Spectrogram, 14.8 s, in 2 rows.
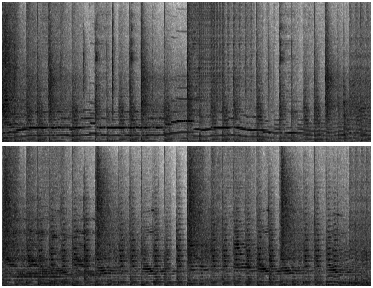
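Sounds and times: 
boss battle background music: 0.0s - 14.7s.

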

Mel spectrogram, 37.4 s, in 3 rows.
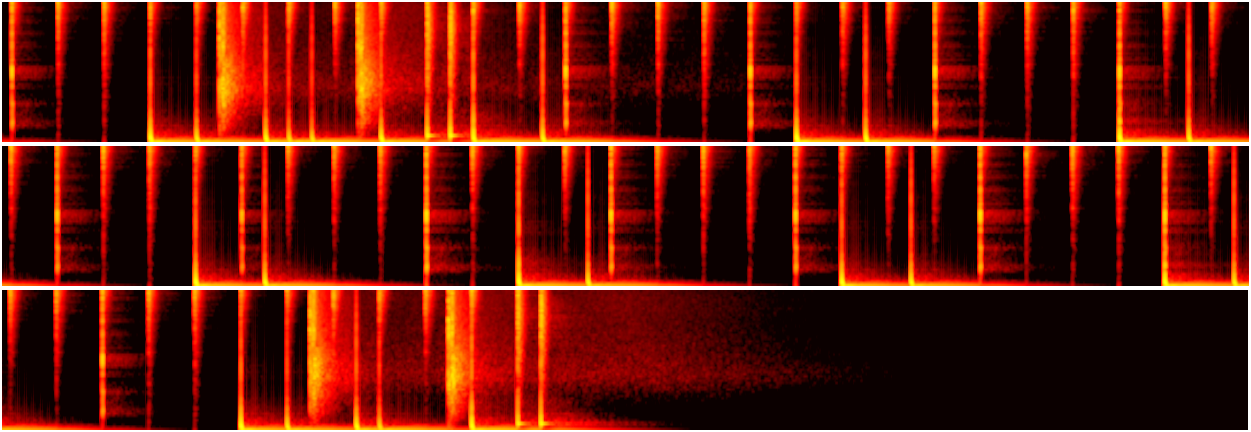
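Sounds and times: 
drums and percussion: 1.5s - 31.0s.

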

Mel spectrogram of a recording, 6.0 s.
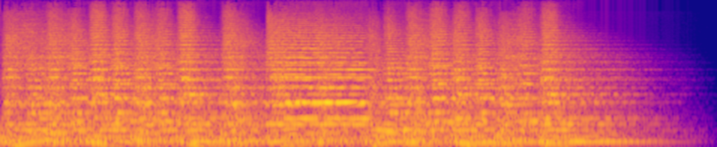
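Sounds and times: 
costume orchestra playing: 0.0s - 5.6s.

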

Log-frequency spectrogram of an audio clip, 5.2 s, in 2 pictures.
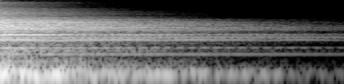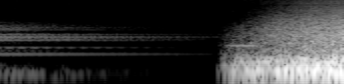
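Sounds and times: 
real percussion phrase: 0.0s - 1.1s.

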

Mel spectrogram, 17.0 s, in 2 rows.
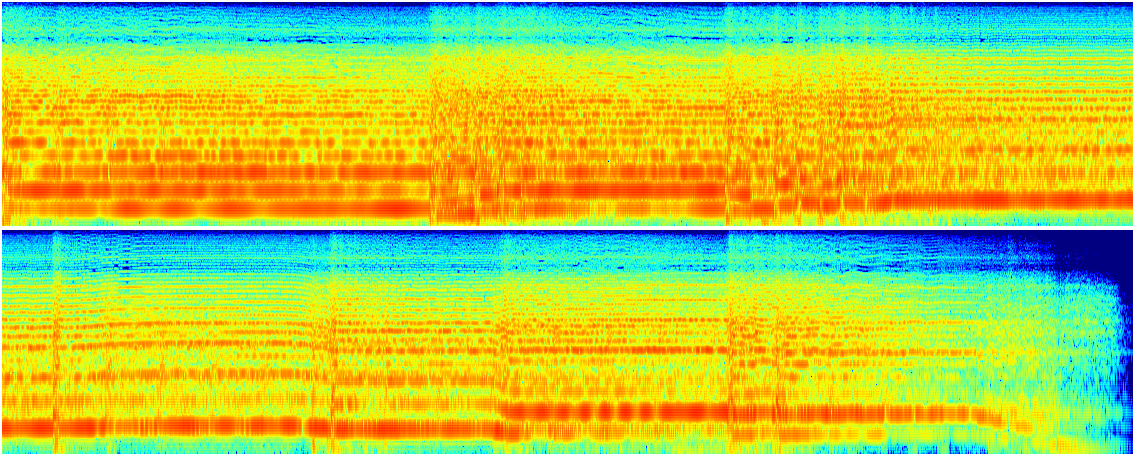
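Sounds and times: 
metal guitar solo: 0.0s - 16.9s.

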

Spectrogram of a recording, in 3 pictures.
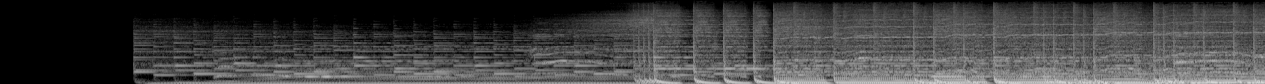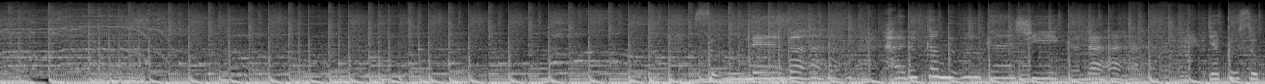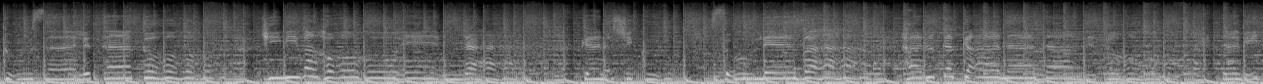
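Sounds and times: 
rhythm: 6.2s - 37.9s.

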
